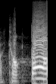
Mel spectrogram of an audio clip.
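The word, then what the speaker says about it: 겪다: 자, 격다 같은 경우 발음해보면 격다 이렇게 간단 말이에요.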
